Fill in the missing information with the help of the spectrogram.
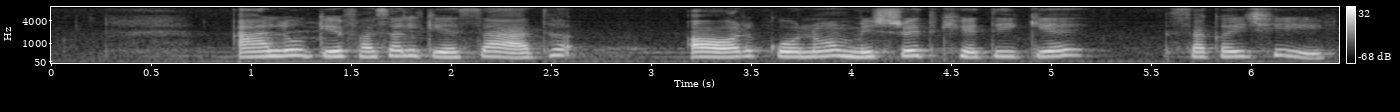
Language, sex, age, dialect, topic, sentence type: Maithili, female, 18-24, Bajjika, agriculture, question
